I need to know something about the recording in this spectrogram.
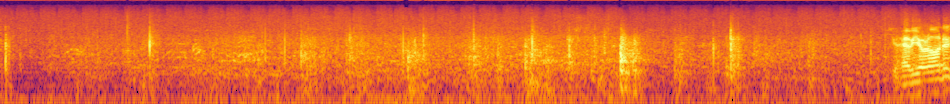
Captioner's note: guests chattering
